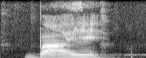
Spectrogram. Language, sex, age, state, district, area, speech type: Hindi, female, 18-30, Uttar Pradesh, Azamgarh, rural, read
